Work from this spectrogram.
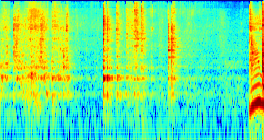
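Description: Vegetables cooking in a pan for a vegan coconut lemongrass lime soup, a spoon stirring in a few distinct scraping bursts over a soft sizzle, close up, ending in a louder clatter, with no talk.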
